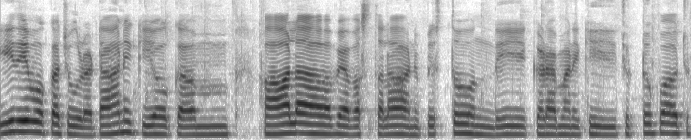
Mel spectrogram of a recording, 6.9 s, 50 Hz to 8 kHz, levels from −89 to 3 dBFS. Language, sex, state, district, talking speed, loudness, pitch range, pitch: Telugu, female, Andhra Pradesh, Visakhapatnam, 115 wpm, -18 LUFS, 175-200 Hz, 180 Hz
